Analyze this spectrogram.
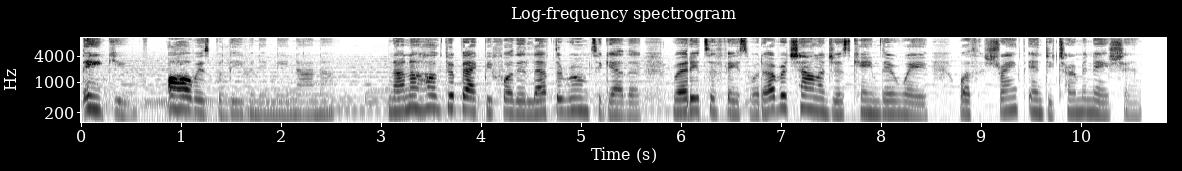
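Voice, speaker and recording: Over music in the background, a woman with a medium pitch talks at a moderate pace, her pitch varying an ordinary amount. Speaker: author and narrator. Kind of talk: audio drama narration.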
